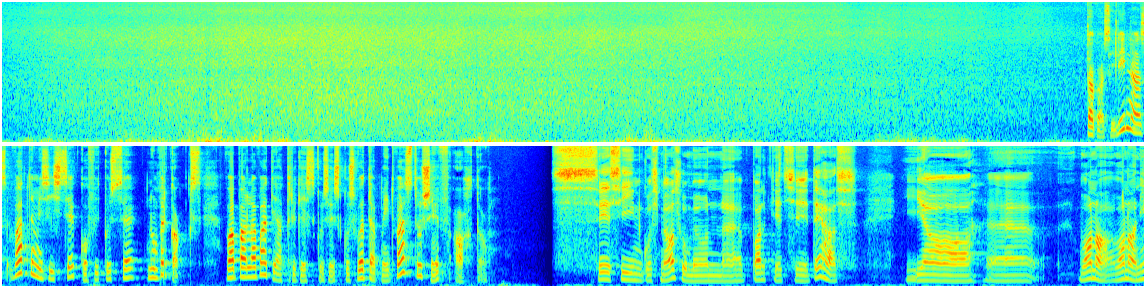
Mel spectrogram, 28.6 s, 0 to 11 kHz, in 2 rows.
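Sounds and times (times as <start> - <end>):
foaming water pouring over waterfall rapids: 0.0 - 14.1
speech: 13.6 - 20.5, 21.2 - 25.0, 25.6 - 28.5.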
